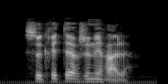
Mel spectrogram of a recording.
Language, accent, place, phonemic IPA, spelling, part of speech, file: French, France, Lyon, /sə.kʁe.tɛʁ ʒe.ne.ʁal/, secrétaire général, noun, LL-Q150 (fra)-secrétaire général.wav
- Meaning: secretary general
